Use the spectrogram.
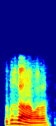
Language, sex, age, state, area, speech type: Dogri, male, 18-30, Jammu and Kashmir, rural, conversation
